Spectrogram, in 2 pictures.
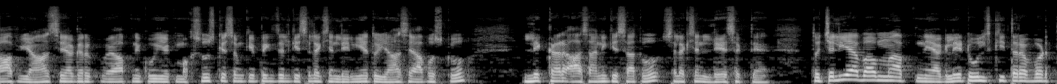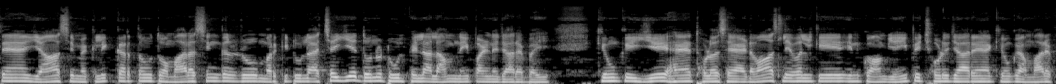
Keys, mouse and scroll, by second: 10.7 click.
